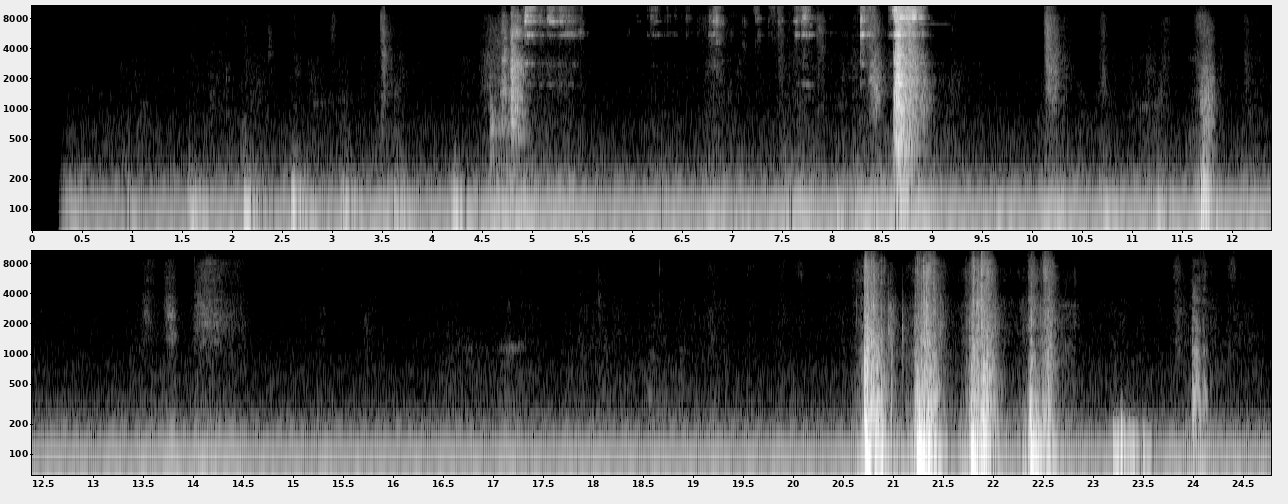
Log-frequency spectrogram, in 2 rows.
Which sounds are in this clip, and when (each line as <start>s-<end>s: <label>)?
1.5s-4.4s: footsteps
4.6s-5.5s: keys
6.1s-9.1s: keys
10.1s-10.5s: footsteps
